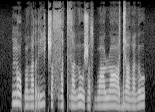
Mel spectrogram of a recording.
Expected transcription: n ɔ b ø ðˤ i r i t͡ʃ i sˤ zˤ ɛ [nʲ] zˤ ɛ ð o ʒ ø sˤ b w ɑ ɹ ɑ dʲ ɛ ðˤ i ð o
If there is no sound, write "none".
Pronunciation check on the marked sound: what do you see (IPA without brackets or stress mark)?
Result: tʲ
